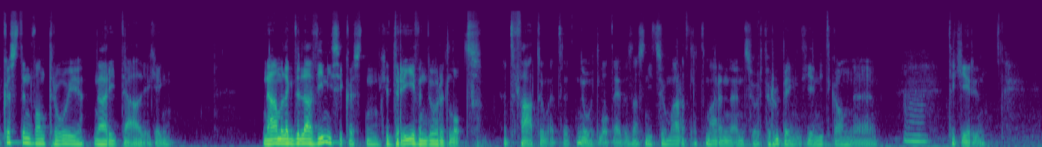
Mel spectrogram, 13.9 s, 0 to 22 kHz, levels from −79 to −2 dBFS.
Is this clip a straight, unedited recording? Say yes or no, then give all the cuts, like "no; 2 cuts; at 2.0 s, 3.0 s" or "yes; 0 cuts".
yes; 0 cuts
